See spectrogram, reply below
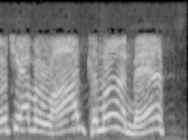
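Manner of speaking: high, urgent hollering yell. Retelling running down the beach with Joaquin: retelling a yell. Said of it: "I was yelling at him".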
